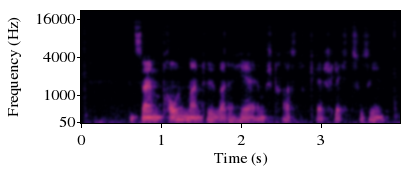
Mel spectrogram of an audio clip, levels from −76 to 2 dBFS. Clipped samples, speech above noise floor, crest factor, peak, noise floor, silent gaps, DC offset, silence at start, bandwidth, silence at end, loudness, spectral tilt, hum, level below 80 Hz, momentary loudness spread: under 0.1%; 21 dB; 20 dB; -18 dBFS; -59 dBFS; none; under 0.1%; 0.05 s; 16.5 kHz; 0 s; -37 LUFS; -5 dB/octave; none; -60 dBFS; 12 LU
